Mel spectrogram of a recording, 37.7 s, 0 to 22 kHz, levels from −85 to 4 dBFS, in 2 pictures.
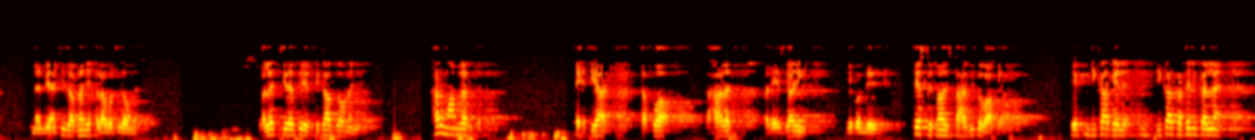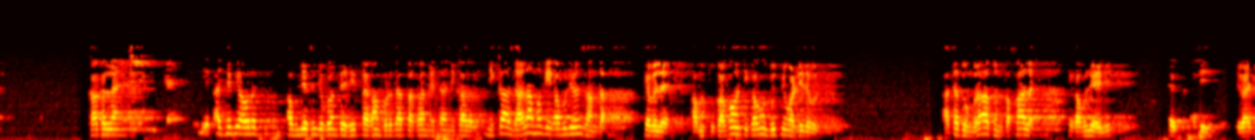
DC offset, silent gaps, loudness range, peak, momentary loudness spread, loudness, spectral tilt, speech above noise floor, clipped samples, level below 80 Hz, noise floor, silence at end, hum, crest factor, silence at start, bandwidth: under 0.1%; none; 4 LU; -4 dBFS; 17 LU; -23 LUFS; -3 dB/octave; 41 dB; under 0.1%; -44 dBFS; -63 dBFS; 0 s; none; 20 dB; 0.5 s; 6 kHz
